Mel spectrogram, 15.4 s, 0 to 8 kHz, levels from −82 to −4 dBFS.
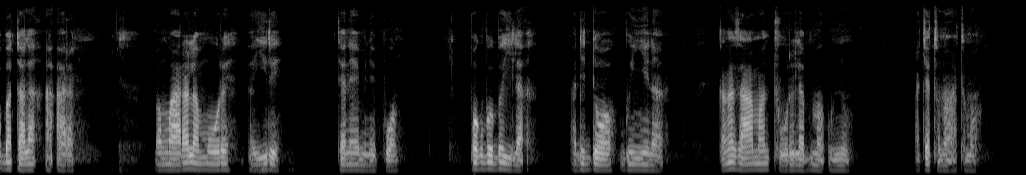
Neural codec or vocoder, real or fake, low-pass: none; real; 7.2 kHz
